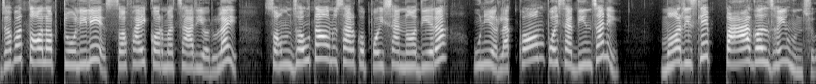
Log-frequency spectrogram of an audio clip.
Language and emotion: Nepali, angry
